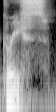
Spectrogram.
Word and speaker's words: Gris: take it away yeah which I also think we're mispronouncing I think it's supposed to just be gree but oh yeah because it's isn't the French word for grief is that what that is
